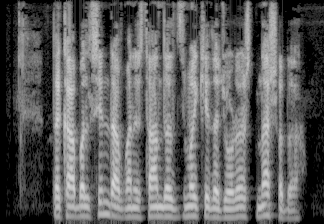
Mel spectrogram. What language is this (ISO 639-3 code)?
pus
